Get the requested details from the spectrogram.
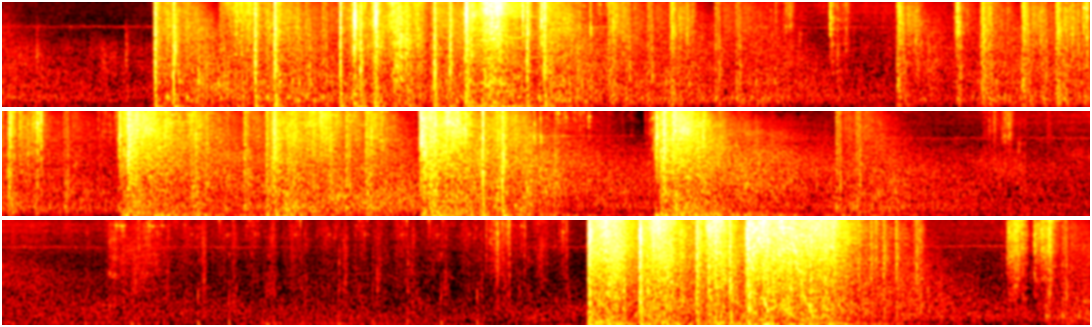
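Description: Rifle shots fire in loud bursts.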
